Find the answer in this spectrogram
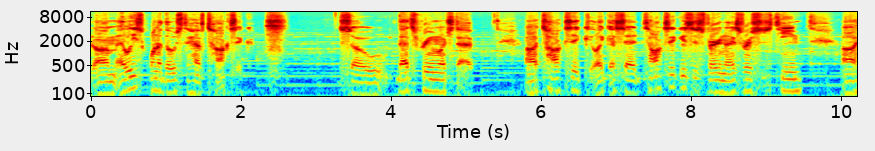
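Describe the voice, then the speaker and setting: Congested male gamer, lowish pitch, very bright tone, rambling casual breakdown of his team. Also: creaky, low-quality recording. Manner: rambling, filler-heavy explanation. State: congested from a cold. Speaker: competitive Pokemon player explaining his team. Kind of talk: casual gaming commentary.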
